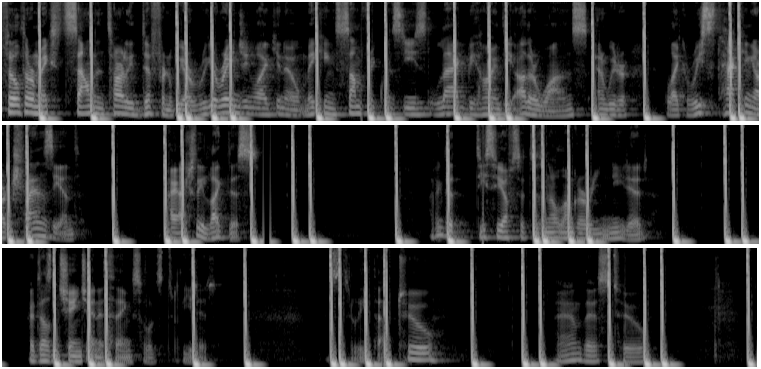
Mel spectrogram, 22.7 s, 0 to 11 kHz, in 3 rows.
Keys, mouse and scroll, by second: 10.5 click, 10.9 click, 15.1 click, 16.3 right click, 17.3 click, 18.5 right click, 19.3 click, 20.7 right click, 21.7 click.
